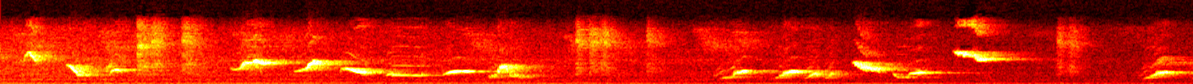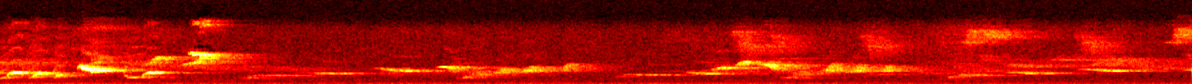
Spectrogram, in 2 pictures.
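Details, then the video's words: Golden white-rumped shama singing while set out in the morning sun: rich, varied whistled phrases with sharp slurred notes, delivered in bursts for the first seven seconds, then softer, quicker twittering notes with a low hum beneath. "Murai Batu Golden Shama | Kicau merdu saat dijemur"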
